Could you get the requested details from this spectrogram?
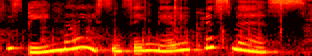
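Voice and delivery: gentle whisper. Acted. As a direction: breathe it out kindly. Showing the bear being gentle.

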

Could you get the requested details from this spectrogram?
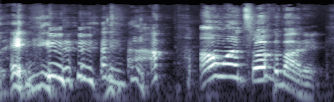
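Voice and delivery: laughing through the words; can't stop laughing while talking. Real, not acted. Laughing at his own story.

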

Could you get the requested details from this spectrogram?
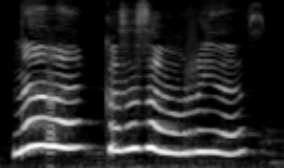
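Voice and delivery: high, loud whining reply; mock whiny protest. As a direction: whine it like a teen caught out. Teen answering mother, loud.

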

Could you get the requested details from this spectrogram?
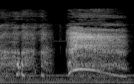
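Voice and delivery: a burst of high, loud laughter; real laughter, half crying; high laughing cackle. Real, not acted. Laughing at her own crying.

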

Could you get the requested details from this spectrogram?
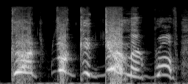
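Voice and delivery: high, loud curse; furious shout. Real, not acted. Vlogger exploding at the goat story, furious shout. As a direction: blow up at the absurd news. Outburst during goat rant.

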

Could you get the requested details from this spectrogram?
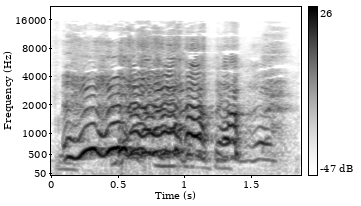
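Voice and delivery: loud, high cackling laugh; real high-pitched laughing fit; burst of laughter. Real, not acted. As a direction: crack up loudly. Laughing at the joke.

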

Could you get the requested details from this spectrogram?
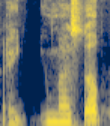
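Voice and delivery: high, sharp put-on bark; mock chewing out. Marine chewing someone out, high mock bark. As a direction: chew out a junior Marine, a touch hammed-up. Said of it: "You choose".

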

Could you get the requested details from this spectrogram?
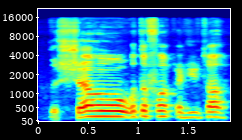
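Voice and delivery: can't believe the news, shrieking; shocked disbelief. Retold or imitated.

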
